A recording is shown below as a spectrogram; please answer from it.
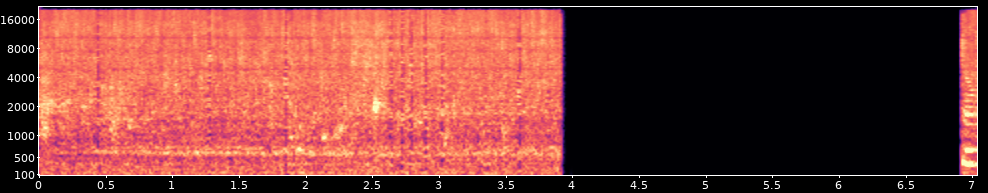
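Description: Warm shower water gushes and splashes steadily over hair for several seconds, close and fairly loud, then cuts to silence before a brief return at the end.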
